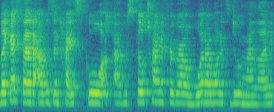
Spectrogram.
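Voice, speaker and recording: A woman talks in an animated tone at a high pitch. Noticeable background noise and audible room echo fill the recording. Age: 20s. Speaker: beauty YouTuber. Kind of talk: casual Q&A vlog.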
